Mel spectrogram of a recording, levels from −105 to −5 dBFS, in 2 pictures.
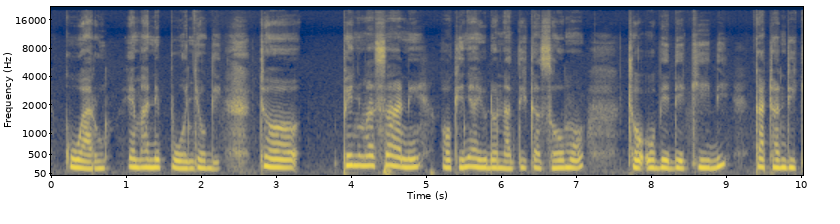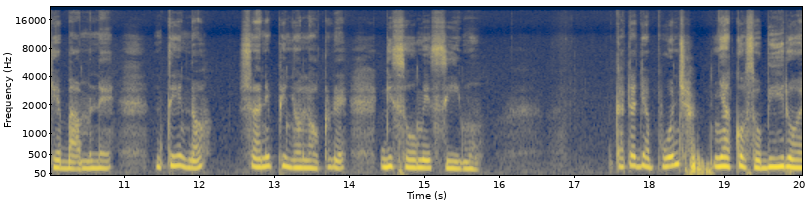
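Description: No technical faults are audible.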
